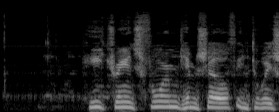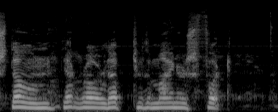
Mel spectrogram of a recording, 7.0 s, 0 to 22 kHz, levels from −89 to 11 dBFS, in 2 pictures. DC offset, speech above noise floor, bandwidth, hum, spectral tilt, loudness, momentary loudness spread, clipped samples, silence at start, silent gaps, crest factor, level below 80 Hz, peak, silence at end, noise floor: under 0.1%; 38 dB; 13.5 kHz; none; -5.5 dB/octave; -32 LUFS; 8 LU; under 0.1%; 1.1 s; none; 16 dB; -70 dBFS; -16 dBFS; 0.6 s; -70 dBFS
